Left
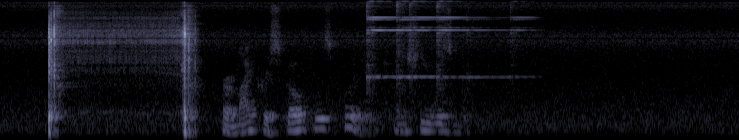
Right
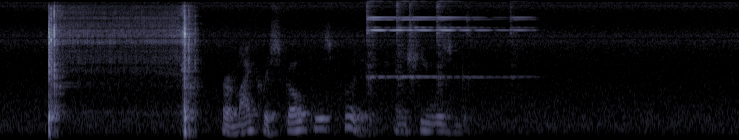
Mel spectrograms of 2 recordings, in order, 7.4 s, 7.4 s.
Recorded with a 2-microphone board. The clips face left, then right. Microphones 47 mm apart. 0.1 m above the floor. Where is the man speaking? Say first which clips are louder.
Right 3 dB; 10° right (ahead or behind), 2 m.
